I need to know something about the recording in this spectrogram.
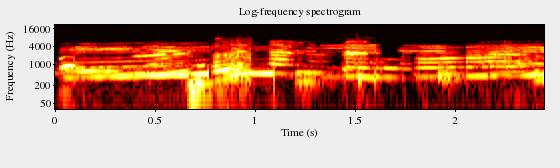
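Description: Several young children's voices at once, in long, held sing-song tones, mixed together from open microphones on a video call.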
